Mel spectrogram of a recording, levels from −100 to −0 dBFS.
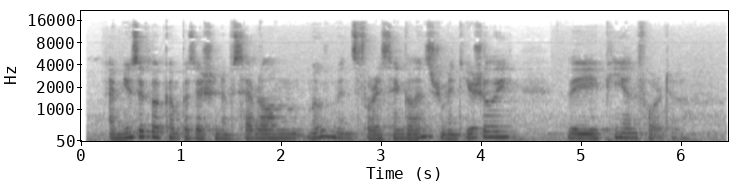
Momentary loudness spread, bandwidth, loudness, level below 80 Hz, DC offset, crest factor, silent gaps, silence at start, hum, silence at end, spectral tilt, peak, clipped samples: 9 LU; 16 kHz; -33 LUFS; -52 dBFS; under 0.1%; 18 dB; none; 0.05 s; none; 0 s; -4.5 dB/octave; -16 dBFS; under 0.1%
